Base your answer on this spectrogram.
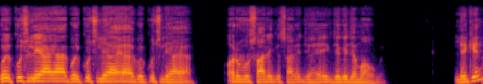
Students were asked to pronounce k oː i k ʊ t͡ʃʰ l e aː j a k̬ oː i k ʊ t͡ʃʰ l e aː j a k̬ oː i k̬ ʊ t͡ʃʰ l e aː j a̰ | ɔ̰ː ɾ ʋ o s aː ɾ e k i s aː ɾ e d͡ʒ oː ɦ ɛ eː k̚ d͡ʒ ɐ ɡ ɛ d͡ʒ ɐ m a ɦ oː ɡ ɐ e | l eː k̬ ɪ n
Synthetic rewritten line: k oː i k ʊ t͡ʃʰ l e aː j a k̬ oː i k ʊ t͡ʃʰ l e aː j a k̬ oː i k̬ ʊ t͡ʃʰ l e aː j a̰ | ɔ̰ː ɾ ʋ o s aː ɾ e k e s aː ɾ e d͡ʒ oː ɦ ɛ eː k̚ d͡ʒ ɐ ɡ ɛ d͡ʒ ɐ m a ɦ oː ɡ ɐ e | l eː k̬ ɪ n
